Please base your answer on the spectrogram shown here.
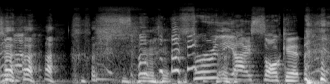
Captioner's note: laughing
